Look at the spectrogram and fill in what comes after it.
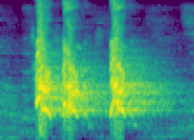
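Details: Young female West Highland White Terrier sneezing and vocalising, excited about going for a walk; three abrupt, noisy bursts within two seconds, each trailing off, right after someone says "walk".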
